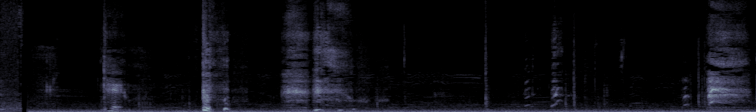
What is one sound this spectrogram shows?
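A young woman laughs and speaks with animation close by.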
